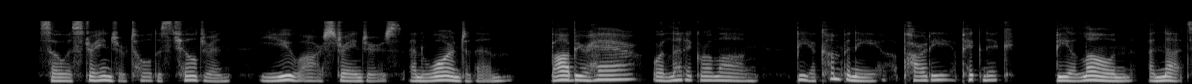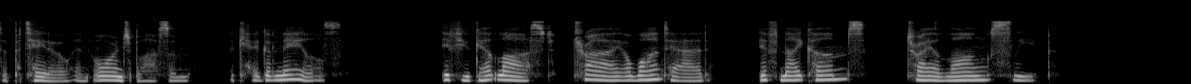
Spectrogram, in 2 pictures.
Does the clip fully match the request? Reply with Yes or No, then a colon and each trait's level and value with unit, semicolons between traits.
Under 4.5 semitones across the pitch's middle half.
Yes: average, 3.3 semitones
